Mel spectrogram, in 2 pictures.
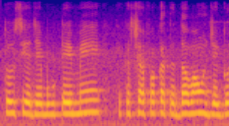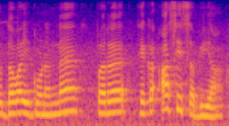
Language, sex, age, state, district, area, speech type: Sindhi, female, 45-60, Maharashtra, Thane, urban, spontaneous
